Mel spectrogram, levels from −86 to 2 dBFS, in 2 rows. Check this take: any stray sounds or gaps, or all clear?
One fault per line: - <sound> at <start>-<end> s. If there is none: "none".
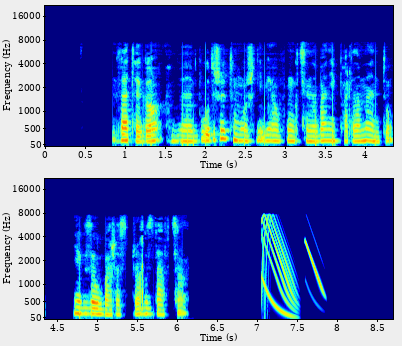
- chirp at 7.0-7.9 s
